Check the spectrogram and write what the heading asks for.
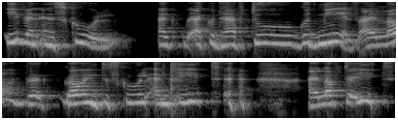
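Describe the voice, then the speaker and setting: An older woman from Jordan, a native Arabic speaker, telling her life story slowly and earnestly, with soft laughs now and then. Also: sits high. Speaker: guest speaker. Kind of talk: recorded video conversation.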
